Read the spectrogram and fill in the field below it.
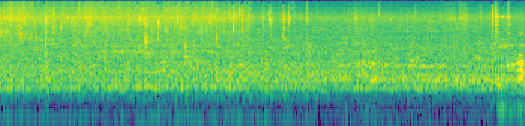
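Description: Pumpkin being washed under a running kitchen tap, a steady hissing stream of water pouring and splattering in a sink, fairly close and continuous, with no talk.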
